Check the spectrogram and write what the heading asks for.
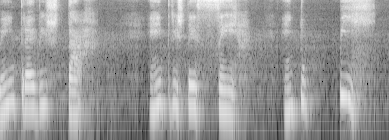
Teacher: são verbos que a sílaba mais forte a sílaba tônica é a última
